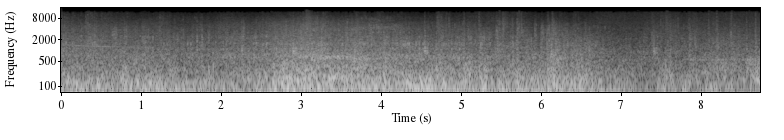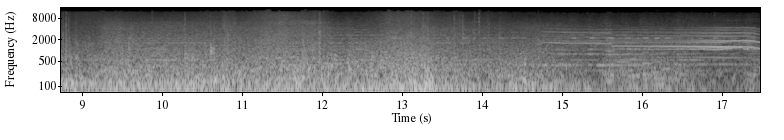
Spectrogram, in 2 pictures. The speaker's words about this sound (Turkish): Buzulların çatlamasıyla çağlayarak akan sular sincabı sürüklüyor. Kayalar devriliyor.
